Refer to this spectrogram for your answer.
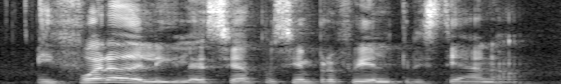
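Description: This man has a fairly high pitch and a slight American accent. His pitch varies in an ordinary way. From Mexico. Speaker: podcast host. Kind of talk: reflective faith talk. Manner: casual, with many fillers.

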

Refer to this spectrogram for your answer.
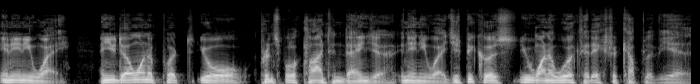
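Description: A man with a very deep, low voice talks at a fairly quick pace with hardly any pauses, recorded very cleanly against a silent background. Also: fairly even intonation. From Zimbabwe. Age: 50s. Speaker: bodyguard and instructor. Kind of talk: casual chat.

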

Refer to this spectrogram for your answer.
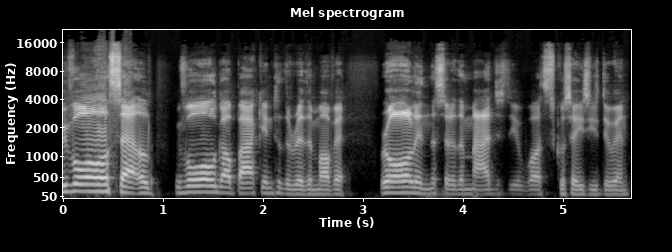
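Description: Speaking with a Welsh accent, a man talks at a fairly quick pace in a medium pitch with ordinary variation. The recording is very clean, the background silent. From Wales. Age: 40s. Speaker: film director. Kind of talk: casual interview. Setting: in-person recording in an office.

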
